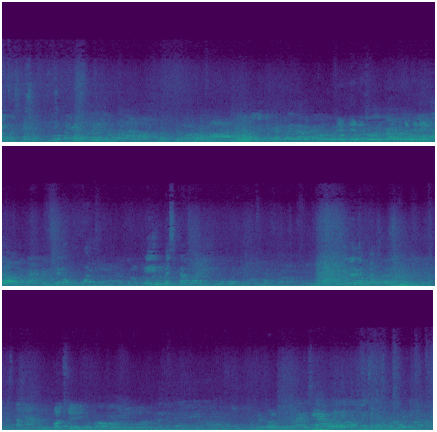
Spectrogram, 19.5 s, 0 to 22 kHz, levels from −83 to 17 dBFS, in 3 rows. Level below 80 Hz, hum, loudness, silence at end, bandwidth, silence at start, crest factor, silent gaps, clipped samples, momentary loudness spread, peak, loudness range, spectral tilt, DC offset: -42 dBFS; none; -34 LUFS; 0 s; 16.5 kHz; 0 s; 20 dB; none; under 0.1%; 10 LU; -14 dBFS; 6 LU; -4.5 dB/octave; under 0.1%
